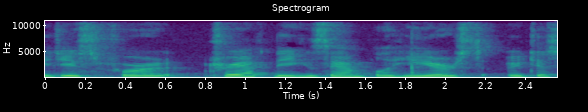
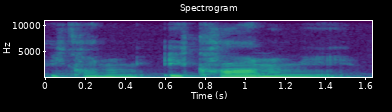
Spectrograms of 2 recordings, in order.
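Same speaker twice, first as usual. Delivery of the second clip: "economy" said twice with the stress on "co"; 3 dB quieter, faster than usual. Shown as a demonstration. Explaining the base word of economic, "economy" stressed on "co". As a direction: repeat "economy", leaning on the second syllable. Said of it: "the stress was on the co".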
